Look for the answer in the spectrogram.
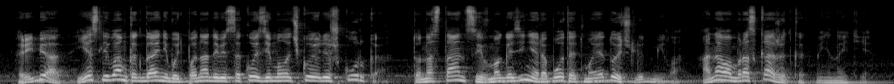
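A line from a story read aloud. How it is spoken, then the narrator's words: Shouted. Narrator (Russian): крикнул он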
